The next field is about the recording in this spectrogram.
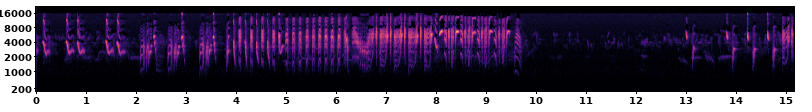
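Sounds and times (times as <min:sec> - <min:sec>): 
Marsh warbler singing: 0:00.0 - 0:15.1.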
